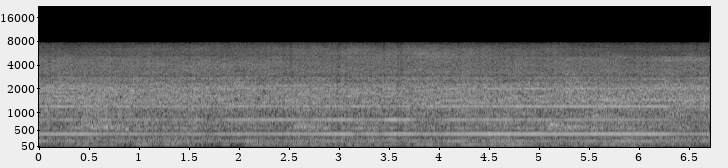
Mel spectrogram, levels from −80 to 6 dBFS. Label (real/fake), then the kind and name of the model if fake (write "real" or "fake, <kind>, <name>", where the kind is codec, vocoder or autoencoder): fake, codec, DAC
